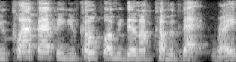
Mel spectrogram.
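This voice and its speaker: In an animated tone, a woman speaks at a fairly high pitch with lively intonation. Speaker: live stream host, coach. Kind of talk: live stream talk to viewers. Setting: live stream. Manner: loud.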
